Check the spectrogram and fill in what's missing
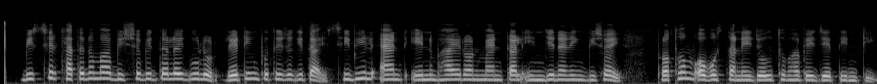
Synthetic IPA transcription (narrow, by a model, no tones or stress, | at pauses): biʃːeɾkʰɛt̪onomabiʃːobid̪ːalɔeɡuloɾːeʈiŋpɾot̪id͡ʑoɡit̪aesibʱilɛɳɖenbʱajɾonmeɳʈalʔind͡ʑinaɾiŋbiʃɔe | pɾot̪ʰomɔbost̪ʰaned͡ʑowt̪ʰobʱabed͡ʑet̪inʈḭ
